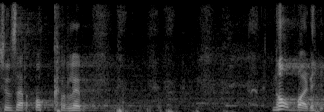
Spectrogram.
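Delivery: ordinary talk, nothing marked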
